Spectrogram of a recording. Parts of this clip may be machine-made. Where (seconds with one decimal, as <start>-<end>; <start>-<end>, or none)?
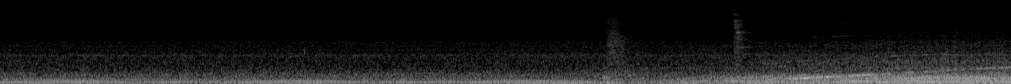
none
